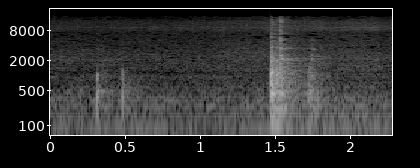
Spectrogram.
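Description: Chopped onion and celery tip into a pot for a soup. A couple of light clinks come first, then a sudden loud sizzling hiss that fades quickly, close up.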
